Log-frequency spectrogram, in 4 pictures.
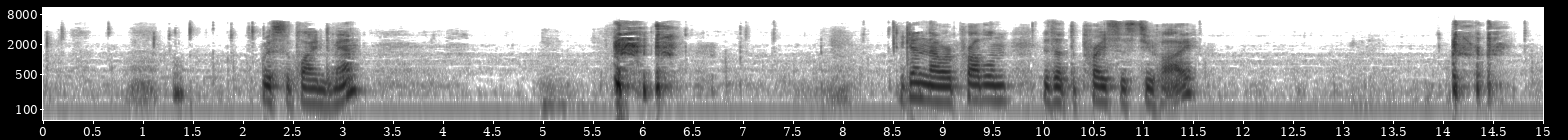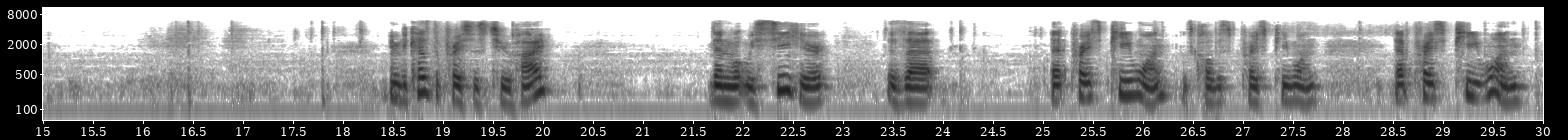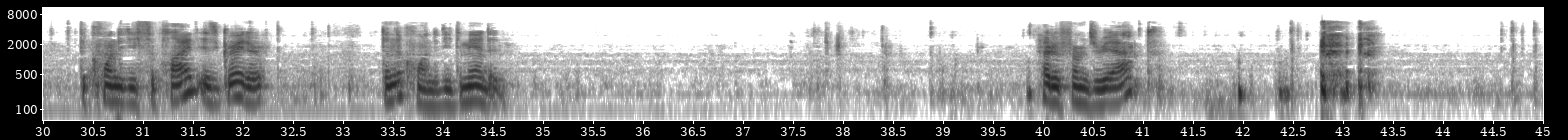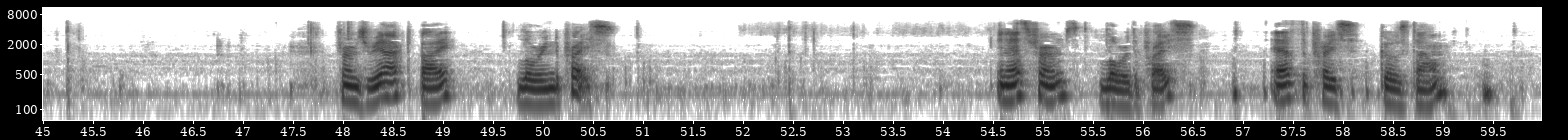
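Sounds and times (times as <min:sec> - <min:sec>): person coughing: 0:05.7 - 0:06.5, 0:14.1 - 0:14.8, 0:42.8 - 0:43.4.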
